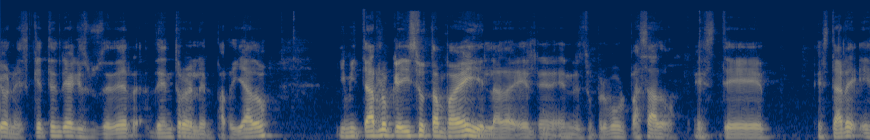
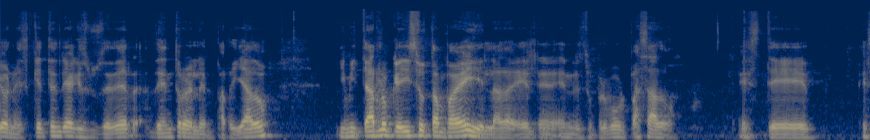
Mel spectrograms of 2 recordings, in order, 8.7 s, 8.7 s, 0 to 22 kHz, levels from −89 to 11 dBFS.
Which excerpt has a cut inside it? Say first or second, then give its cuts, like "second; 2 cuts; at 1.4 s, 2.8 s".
first; 1 cut; at 6.8 s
